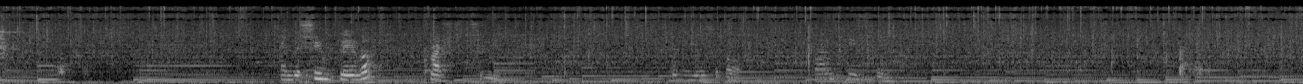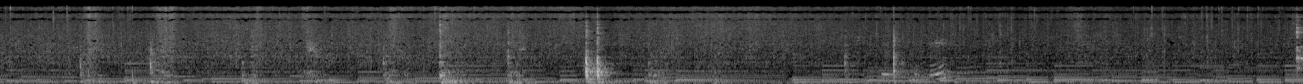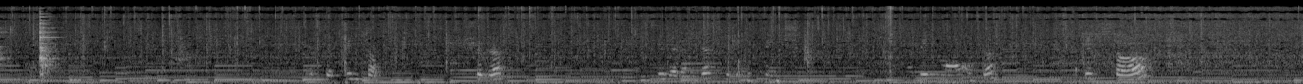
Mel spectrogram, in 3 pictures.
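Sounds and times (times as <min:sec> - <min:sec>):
rice sizzling in a wok: 0:00.0 - 0:39.0
metal spatula scraping wok: 0:12.8 - 0:21.5.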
